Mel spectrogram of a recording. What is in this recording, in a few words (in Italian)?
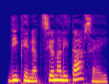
domanda informale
